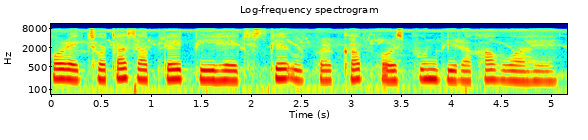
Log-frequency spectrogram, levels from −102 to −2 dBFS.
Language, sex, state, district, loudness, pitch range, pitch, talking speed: Hindi, female, Arunachal Pradesh, Papum Pare, -16 LUFS, 190-205 Hz, 200 Hz, 185 wpm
